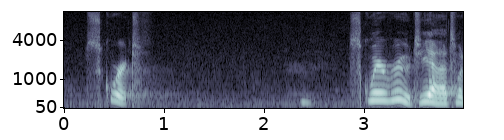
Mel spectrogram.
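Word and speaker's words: sqrt: Library it has a function in it called squirt yeah that's what it's actually called but it's spelled squirt so if I give it a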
